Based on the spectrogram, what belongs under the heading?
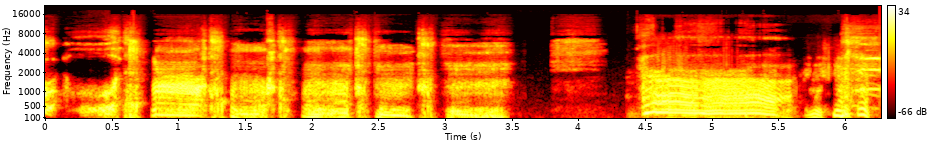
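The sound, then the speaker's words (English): A person makes loud, rough growling and groaning noises in several bursts, imitating a dragon, with a brief pause before a long, drawn-out final growl. “Just growl right back at it.”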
